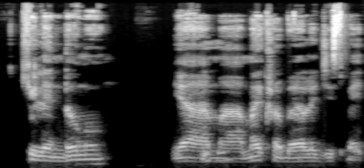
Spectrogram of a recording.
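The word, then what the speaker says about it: Ndung'u: Okay, Ndun'gu. What? I've been saying this the wrong way. Nah, it's not wrong. Some people pronounce it the way you do, but mine is pronounced Ndun'gu.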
